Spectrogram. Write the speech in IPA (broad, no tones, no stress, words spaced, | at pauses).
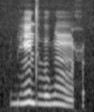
bʱẽdʱo wõːħ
